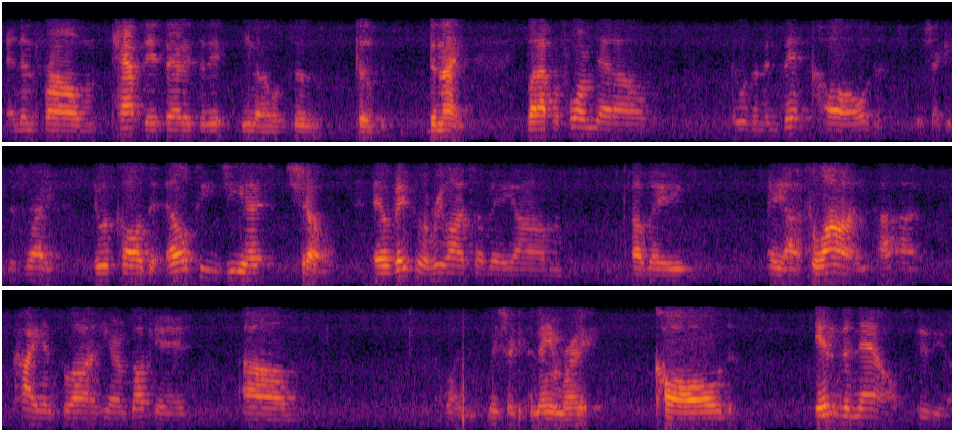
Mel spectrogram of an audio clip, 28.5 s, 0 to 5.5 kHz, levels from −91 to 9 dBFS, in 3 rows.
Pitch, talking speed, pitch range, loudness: 125 Hz, 155 wpm, 115-140 Hz, -29 LUFS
